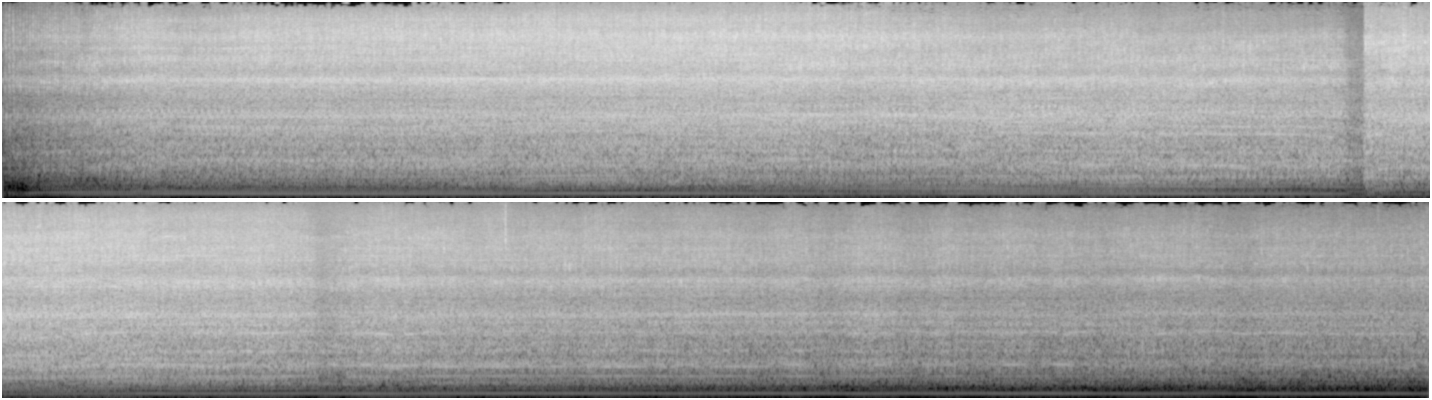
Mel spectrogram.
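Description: Engine of a small Scout tractor running steadily as it pulls a plough through grassy soil. Just under halfway through it breaks off sharply and picks up again, then grows gradually fainter as the tractor works away.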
